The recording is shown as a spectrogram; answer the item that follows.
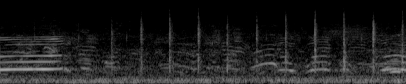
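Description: Voices shouting at a football game: one long call at the start, then short shouts mixed with a quick run of sharp claps.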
